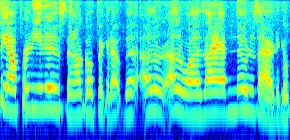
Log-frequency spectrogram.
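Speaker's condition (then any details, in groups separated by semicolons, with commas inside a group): Cerebral palsy; wears eyewear partly because of wandering eyes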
